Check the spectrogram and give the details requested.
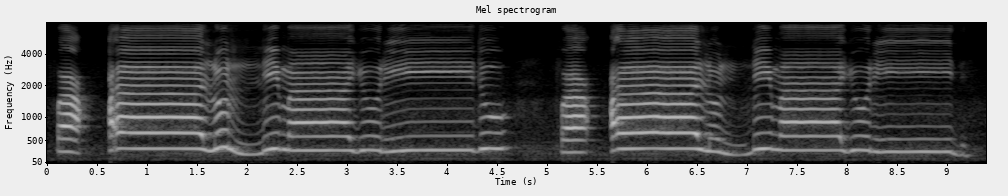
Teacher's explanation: دو پیش کی تنوین کو مشدد لام سے ملا رہے ہیں اور غنے کو ختم کر رہے ہیں، کیونکہ یہاں پر ادغام لام ہو رہا ہے۔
